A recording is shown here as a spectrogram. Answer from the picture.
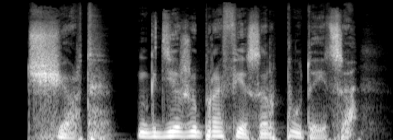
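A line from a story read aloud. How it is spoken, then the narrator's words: Muttering. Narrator (Russian): пробормотал я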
